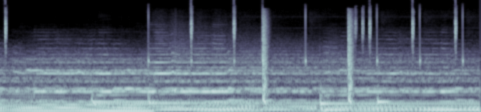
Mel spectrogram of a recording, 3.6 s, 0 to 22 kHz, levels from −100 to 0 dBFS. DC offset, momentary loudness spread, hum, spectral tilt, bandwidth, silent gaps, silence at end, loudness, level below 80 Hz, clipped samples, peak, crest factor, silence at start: under 0.1%; 3 LU; none; -5 dB/octave; over 20 kHz; none; 0 s; -17 LUFS; -24 dBFS; under 0.1%; 0 dBFS; 16 dB; 0 s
